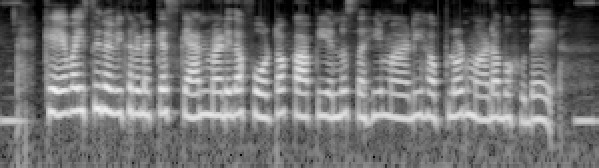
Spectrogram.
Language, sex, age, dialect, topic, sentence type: Kannada, female, 18-24, Mysore Kannada, banking, question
